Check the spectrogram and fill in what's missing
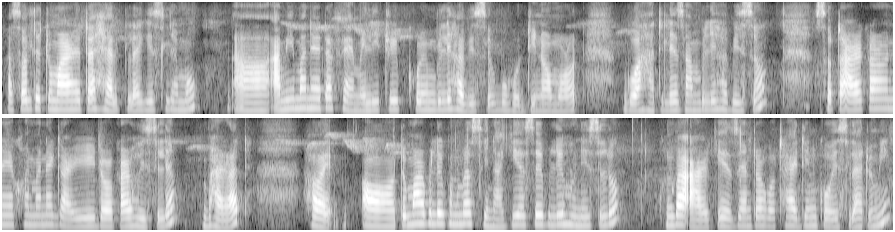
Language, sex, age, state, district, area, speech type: Assamese, female, 45-60, Assam, Charaideo, urban, spontaneous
